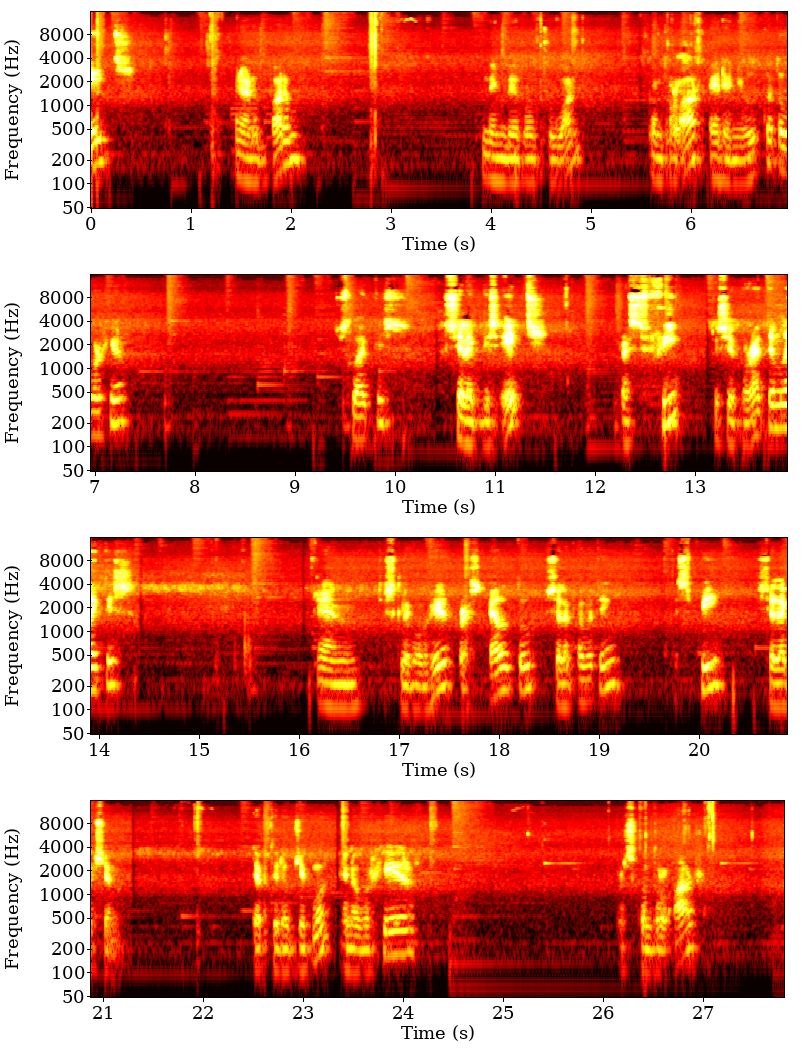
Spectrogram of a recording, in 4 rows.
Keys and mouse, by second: 4.4 click, 5.4 ctrl+Tab, 5.8 ctrl+r, 10.0 click, 12.8 v, 15.2 Escape, 16.0 Tab, 17.6 l, 19.6 p, 21.9 Tab, 23.3 `, 23.5 Tab, 26.8 ctrl+r.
